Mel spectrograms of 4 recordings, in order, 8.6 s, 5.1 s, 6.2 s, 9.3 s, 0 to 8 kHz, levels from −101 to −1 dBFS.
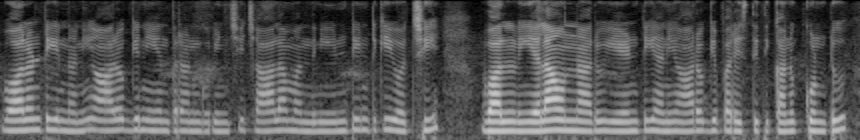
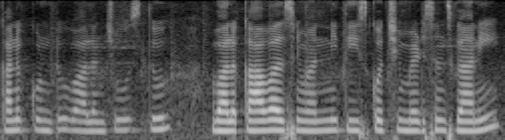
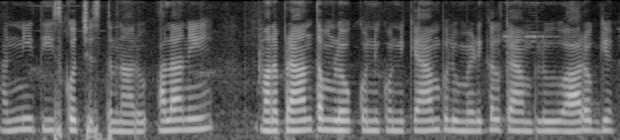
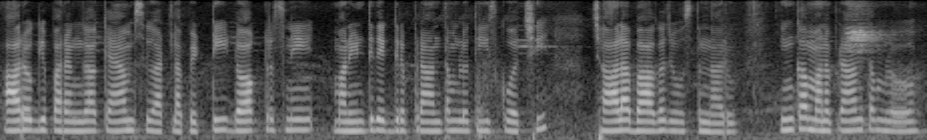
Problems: background sounds at intervals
